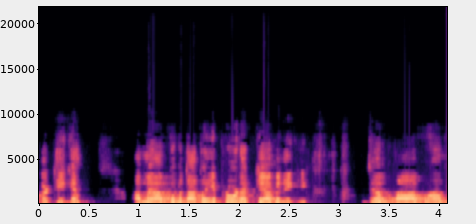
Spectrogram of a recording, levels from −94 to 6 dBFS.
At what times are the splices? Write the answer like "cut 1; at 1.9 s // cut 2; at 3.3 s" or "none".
none

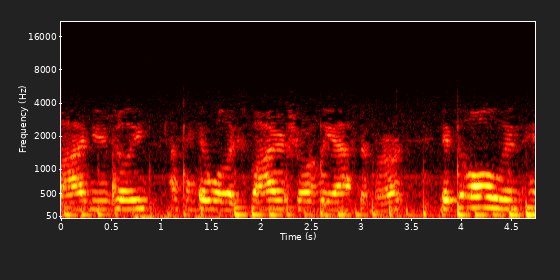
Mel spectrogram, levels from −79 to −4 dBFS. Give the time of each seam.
cut 1; at 3.6 s

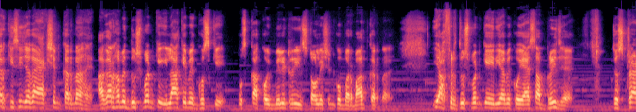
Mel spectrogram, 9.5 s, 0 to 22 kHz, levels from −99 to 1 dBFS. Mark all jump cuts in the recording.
none

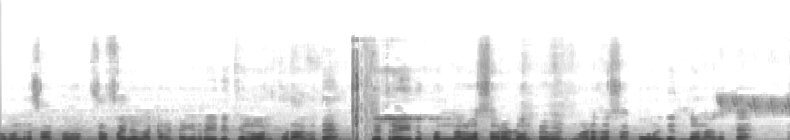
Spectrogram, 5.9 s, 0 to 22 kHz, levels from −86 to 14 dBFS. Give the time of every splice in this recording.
cut 1; at 2.6 s

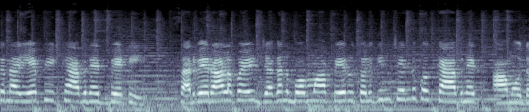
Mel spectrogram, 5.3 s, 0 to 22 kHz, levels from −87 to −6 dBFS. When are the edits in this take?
none

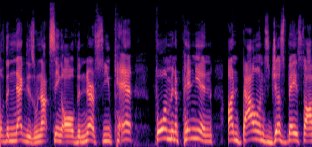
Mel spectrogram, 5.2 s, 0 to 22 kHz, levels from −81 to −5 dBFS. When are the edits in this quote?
none

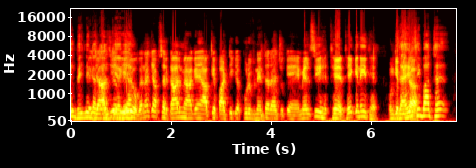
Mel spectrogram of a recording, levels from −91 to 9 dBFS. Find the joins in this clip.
none

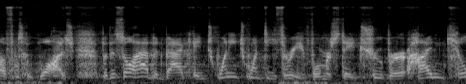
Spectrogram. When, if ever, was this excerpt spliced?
cut 1; at 2.4 s

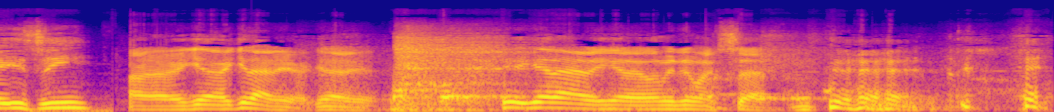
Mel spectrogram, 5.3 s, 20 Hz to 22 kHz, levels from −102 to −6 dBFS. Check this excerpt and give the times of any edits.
cut 1; at 1.1 s

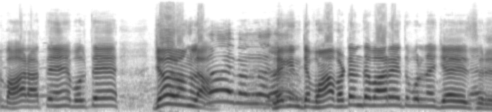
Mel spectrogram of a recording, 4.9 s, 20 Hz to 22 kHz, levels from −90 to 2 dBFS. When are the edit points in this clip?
none

